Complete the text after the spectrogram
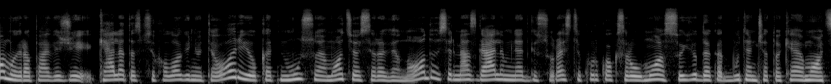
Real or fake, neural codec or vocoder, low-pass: fake; autoencoder, 48 kHz, 128 numbers a frame, DAC-VAE, trained on Japanese speech; 14.4 kHz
